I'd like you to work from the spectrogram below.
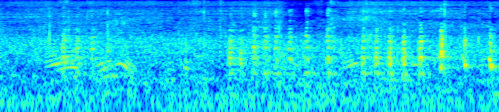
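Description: Chickens of several breeds on a poultry farm cluck in quick, faint, repeated bursts that grow more rhythmic toward the end, with someone talking in the background.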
